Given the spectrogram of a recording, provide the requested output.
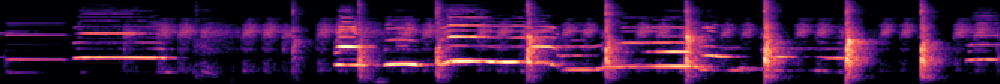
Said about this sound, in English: I remember the recorder I had when I was getting out much lower notes and lower tones. This is this is not like, but you can make a noise with it.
